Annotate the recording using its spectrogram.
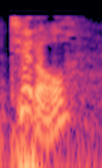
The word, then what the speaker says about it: tittle: A tittle, which rhymes with little, is Greek keraia, which means literally horn, projection, hook, as part of a letter, a serif.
